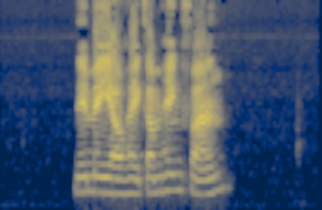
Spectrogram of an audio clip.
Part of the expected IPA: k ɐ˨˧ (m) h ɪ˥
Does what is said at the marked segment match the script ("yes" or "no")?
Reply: yes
